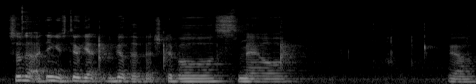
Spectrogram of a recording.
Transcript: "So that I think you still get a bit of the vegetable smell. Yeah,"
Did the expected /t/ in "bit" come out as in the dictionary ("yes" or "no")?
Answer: no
